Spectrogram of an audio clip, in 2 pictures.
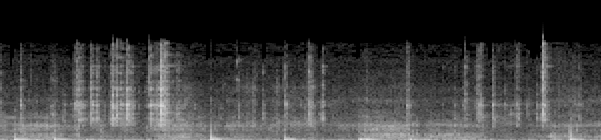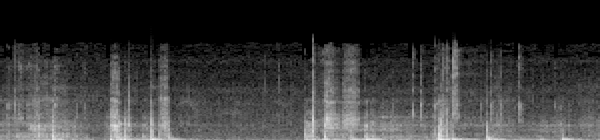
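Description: Irregular metallic clinks, clicks and knocks of zip-line harness gear, carabiners and trolley, mixed with knocks from the camera being handled. They come in clusters, with a short lull about four seconds in.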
